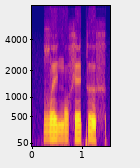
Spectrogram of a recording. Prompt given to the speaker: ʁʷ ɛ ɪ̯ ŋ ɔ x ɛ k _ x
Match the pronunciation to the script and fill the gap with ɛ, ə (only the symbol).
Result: ə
